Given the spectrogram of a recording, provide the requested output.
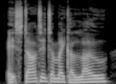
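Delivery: ordinary delivery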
